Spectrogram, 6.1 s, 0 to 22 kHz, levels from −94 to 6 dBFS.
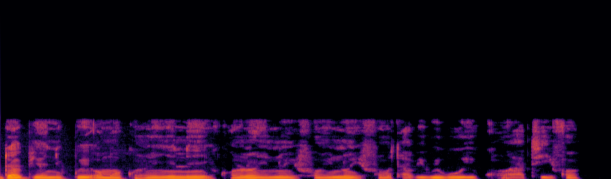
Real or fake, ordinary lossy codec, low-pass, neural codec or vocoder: real; none; 7.2 kHz; none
